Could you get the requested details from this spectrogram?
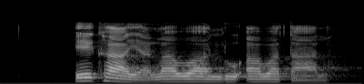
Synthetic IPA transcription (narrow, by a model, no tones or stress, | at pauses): ɛkʰajalaβantʼuʔaβad̥ʱaːla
